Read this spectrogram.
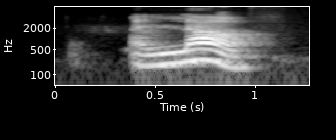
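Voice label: "I love", English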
